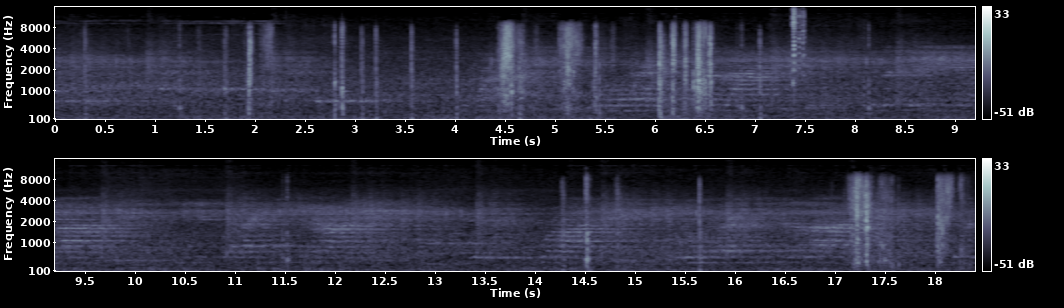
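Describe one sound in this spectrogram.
A basketball bounces repeatedly on an outdoor court.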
